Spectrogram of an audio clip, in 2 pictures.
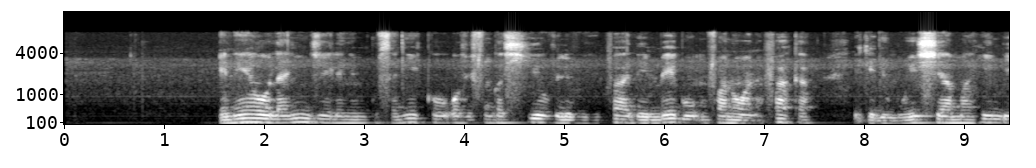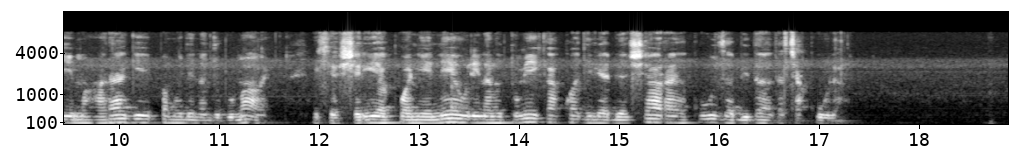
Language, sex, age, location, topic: Swahili, male, 18-24, Dar es Salaam, agriculture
